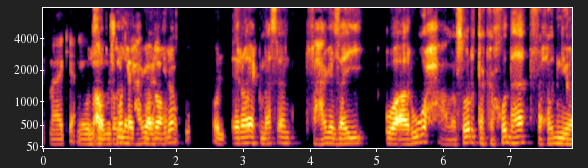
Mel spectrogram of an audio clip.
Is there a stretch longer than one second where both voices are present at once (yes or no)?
yes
